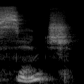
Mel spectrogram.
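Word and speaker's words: sinh: we just need to know the definition of cinch and kosh and that's how you pronounce these two functions this is kosh and this is cinch and the other hyperbolic functions are defined in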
